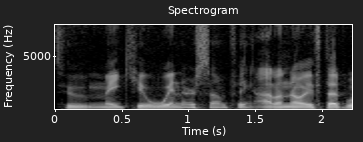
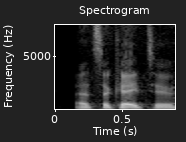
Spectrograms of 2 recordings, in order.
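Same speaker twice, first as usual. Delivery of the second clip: sounding let down, dejected, disappointed. Responding to another player's plan to keep a prize, sounding disappointed. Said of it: "You sounded so disappointed".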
